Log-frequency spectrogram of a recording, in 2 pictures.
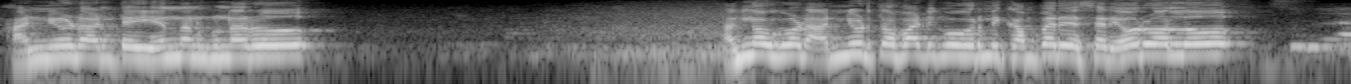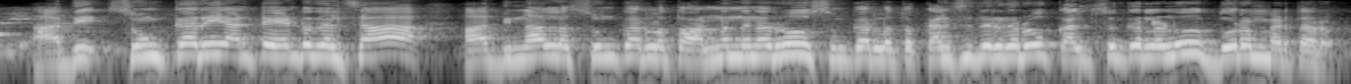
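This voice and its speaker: A man's voice: high-pitched, fairly even intonation, fairly quick, pauses often, slight background noise. A male pastor with a Telugu accent preaching a sermon, often firing questions at the congregation and demanding answers.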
